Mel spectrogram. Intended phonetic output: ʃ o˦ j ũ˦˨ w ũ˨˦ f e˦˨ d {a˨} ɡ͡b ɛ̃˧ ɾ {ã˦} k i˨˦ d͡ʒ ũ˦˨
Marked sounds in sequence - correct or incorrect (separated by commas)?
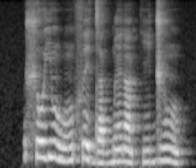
correct, incorrect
